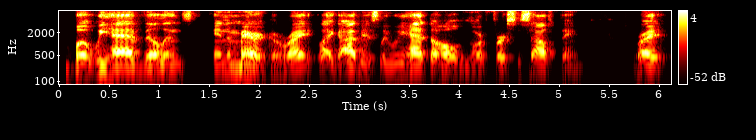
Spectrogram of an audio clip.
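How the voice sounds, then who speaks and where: Young guy on a podcast, kinda husky low voice, tells stories and does everybody's lines. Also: normal speed. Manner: animated storyteller, acts out quoted people. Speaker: podcast co-host. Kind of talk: casual chat.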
